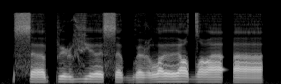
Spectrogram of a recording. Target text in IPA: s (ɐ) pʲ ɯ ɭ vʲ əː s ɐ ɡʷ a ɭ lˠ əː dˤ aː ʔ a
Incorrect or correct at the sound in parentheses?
correct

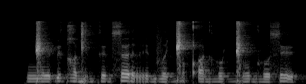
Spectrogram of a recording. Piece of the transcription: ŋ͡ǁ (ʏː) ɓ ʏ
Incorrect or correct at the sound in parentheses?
correct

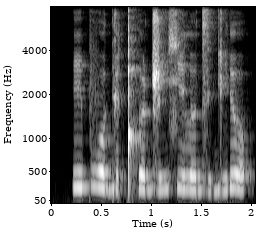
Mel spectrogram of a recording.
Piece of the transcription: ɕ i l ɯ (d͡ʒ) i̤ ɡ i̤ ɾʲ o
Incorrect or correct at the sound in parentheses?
incorrect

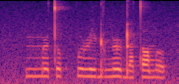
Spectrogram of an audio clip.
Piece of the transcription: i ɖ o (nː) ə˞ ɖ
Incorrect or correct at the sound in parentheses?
incorrect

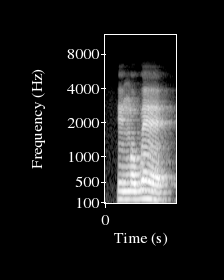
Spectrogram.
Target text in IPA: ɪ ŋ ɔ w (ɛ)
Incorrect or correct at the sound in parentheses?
correct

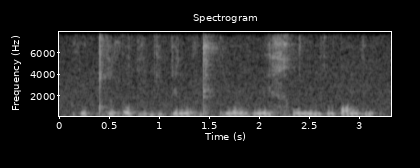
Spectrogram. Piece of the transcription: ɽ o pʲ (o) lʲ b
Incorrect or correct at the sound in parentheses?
incorrect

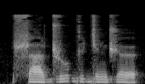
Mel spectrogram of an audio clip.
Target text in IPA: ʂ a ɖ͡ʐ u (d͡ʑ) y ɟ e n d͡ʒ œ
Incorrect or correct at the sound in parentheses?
incorrect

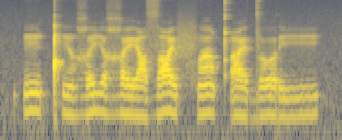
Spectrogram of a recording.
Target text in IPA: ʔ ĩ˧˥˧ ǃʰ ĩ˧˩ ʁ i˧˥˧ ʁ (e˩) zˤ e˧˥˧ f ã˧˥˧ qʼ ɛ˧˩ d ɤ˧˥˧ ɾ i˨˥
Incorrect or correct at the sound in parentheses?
incorrect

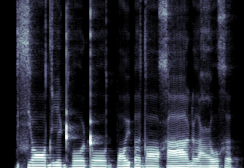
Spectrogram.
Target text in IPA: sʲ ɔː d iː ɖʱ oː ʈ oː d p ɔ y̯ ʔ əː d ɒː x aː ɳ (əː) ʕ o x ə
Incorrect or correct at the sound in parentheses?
correct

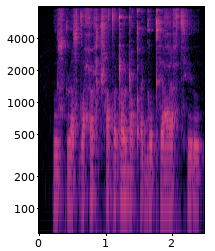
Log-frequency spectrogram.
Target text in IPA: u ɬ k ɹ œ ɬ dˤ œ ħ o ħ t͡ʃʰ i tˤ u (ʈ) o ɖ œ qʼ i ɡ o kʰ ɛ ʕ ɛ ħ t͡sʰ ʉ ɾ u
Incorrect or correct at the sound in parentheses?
correct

